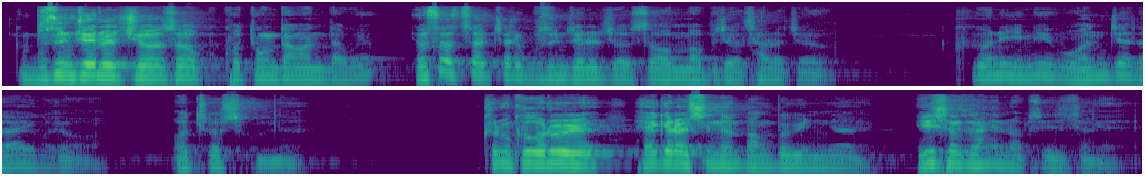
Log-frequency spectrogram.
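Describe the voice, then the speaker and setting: A man preaching a Sunday sermon as senior pastor, firing rhetorical questions and building to loud passages. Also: fairly high pitch, creaky, husky. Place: church sanctuary.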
